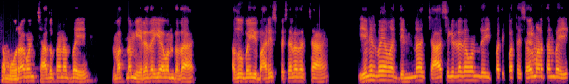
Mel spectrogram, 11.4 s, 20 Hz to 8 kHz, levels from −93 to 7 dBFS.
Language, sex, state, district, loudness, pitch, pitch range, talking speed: Kannada, male, Karnataka, Gulbarga, -15 LUFS, 130 Hz, 120-145 Hz, 165 wpm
